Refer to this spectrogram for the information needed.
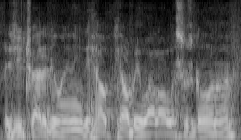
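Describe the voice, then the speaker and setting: A male actor playing a stoic, methodical American police sergeant with a clipped, deadpan delivery in a 1950s radio drama. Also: lowish voice, very fast, lightly acted. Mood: patient questioning. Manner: clipped, deadpan, matter-of-fact. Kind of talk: 1950s radio crime drama narration and dialogue. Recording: noisy old radio recording.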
